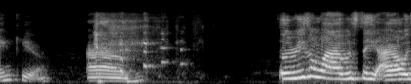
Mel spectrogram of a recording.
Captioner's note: laughs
